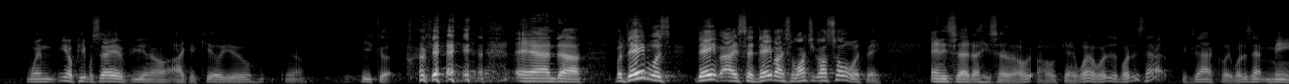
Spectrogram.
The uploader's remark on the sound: From the Spiritual Leadership Conference - Lancaster Baptist Church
